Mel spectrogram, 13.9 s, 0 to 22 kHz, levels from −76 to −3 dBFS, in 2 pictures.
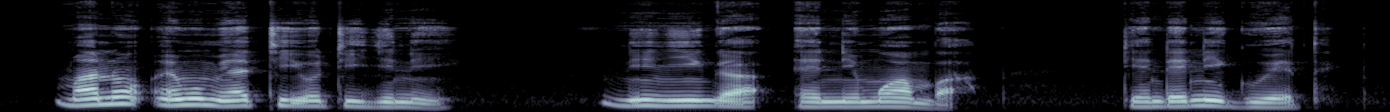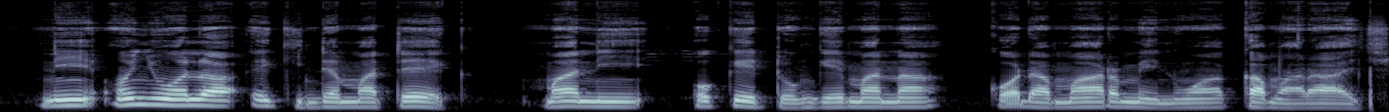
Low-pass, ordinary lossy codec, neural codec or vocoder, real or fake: none; none; none; real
